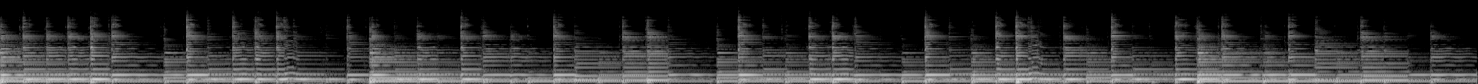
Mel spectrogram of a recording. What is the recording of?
Eastern Guitar Nylon String 01 - 130bpm - D - New Nation
world, hip-hop, nylon, strum, real, dark, guitar, loop, trap, arabic, live, acoustic, nylon-string, music, string, eastern, pluck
